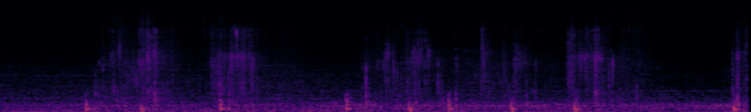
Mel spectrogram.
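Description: Footsteps thud slowly and evenly on a wooden floor.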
